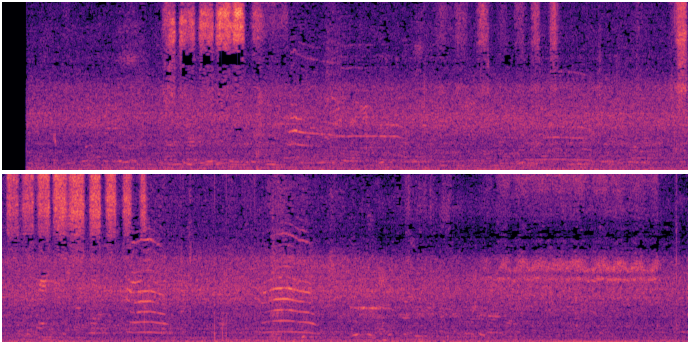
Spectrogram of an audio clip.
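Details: Fluffy stray tabby kitten living on the street gives several short, high meows, each a brief rising-then-falling cry, scattered over steady background hum with some human speech.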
